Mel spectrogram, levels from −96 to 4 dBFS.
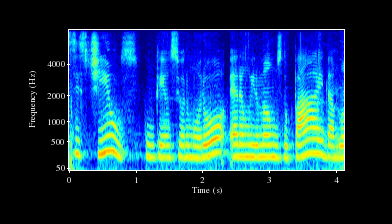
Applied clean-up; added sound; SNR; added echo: neural separator model SepFormer DNS4.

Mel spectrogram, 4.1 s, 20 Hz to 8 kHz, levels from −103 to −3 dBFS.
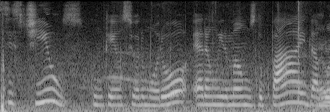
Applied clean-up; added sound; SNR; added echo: none; Walk, footsteps; 9 dB; none.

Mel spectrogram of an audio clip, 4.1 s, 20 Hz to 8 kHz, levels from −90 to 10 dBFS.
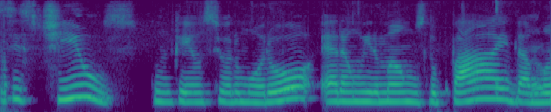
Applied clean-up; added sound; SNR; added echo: neural mask model Resemble Enhance denoiser.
